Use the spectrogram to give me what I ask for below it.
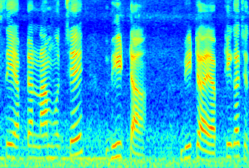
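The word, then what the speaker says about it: VITA: দেখো যে অ্যাপ থেকে তোমরা মিউজিক নিবা কোন কপিরাইট দিবে না সেই অ্যাপটার নাম হচ্ছে ভিটা। ভিটা অ্যাপ। ঠিক আছে? তো আমি বানানটা বলে দিচ্ছি।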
